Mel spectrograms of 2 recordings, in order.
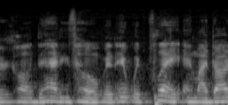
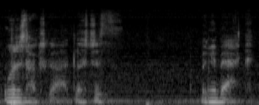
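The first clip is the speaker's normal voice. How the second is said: much softer, hushed reassurance; calm husband; 3 semitones lower, 10 dB quieter than usual. Retold or imitated. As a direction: gently lower the temperature. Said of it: "he's genuinely calm".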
